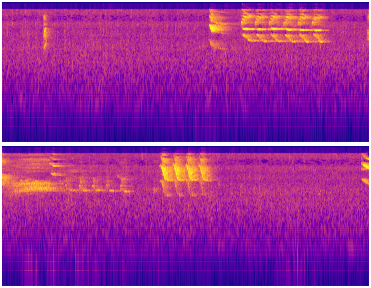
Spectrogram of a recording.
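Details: Stream-side 'dedim' singing by a papa-arroz do Nordeste, the chestnut-capped blackbird: a quick chattering burst of high ringing notes, a harsh rasping phrase, then a shorter burst of rapid pulsed notes, all above steady running water.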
